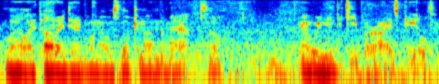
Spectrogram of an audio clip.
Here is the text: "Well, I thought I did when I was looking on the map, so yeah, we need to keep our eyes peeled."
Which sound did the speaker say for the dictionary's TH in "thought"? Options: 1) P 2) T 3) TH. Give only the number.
3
